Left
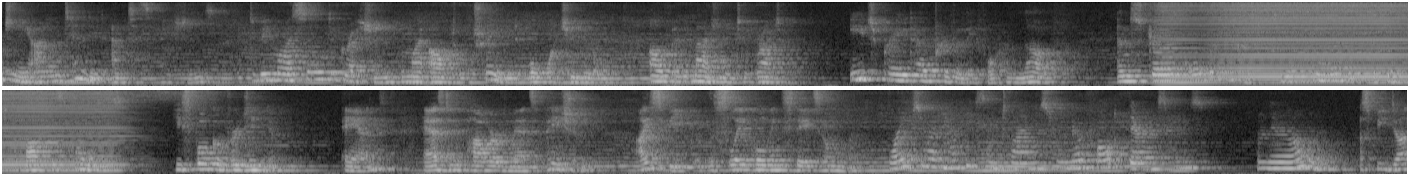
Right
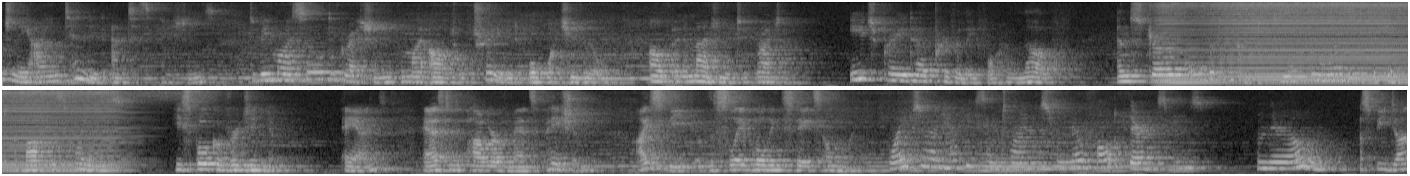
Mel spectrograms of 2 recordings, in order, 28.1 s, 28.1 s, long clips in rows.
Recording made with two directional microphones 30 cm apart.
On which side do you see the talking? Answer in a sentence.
You can hear the talking in the centre.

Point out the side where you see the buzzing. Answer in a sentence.
You can hear the buzzing in the centre.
